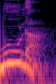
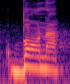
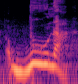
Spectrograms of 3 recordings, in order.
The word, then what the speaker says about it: Bouna: Now, when you go to the Ivory Coast, there is a small town there called Buna.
